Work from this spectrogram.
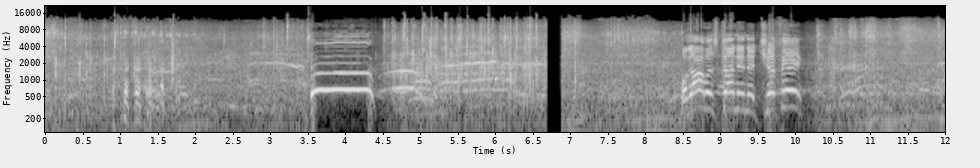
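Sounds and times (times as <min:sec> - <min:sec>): faint crowd voices: 0:05.0 - 0:12.0.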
